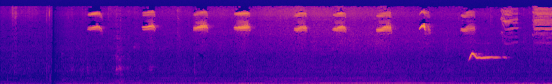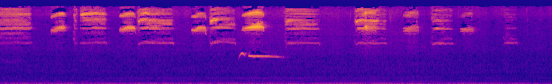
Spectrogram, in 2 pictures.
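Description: Songbird nestlings giving thin, high-pitched begging calls. At first they come in a regular series of about two a second, then they thicken into a rapid, dense chorus about halfway through. Two short whistled notes, each with a quick upward flick, sound over them.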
